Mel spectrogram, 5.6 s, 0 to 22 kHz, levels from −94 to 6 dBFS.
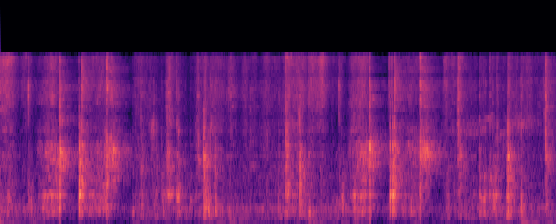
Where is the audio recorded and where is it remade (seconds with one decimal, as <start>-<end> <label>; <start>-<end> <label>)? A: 0.0-2.2 remade; 2.2-3.2 recorded; 3.2-3.9 remade; 3.9-4.5 recorded; 4.5-5.6 remade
